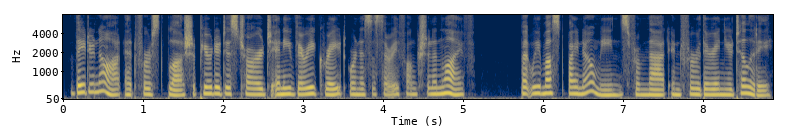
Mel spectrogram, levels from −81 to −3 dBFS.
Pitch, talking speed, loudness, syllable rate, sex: 210 Hz, 190 wpm, -18 LUFS, 5.2 syllables/s, female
